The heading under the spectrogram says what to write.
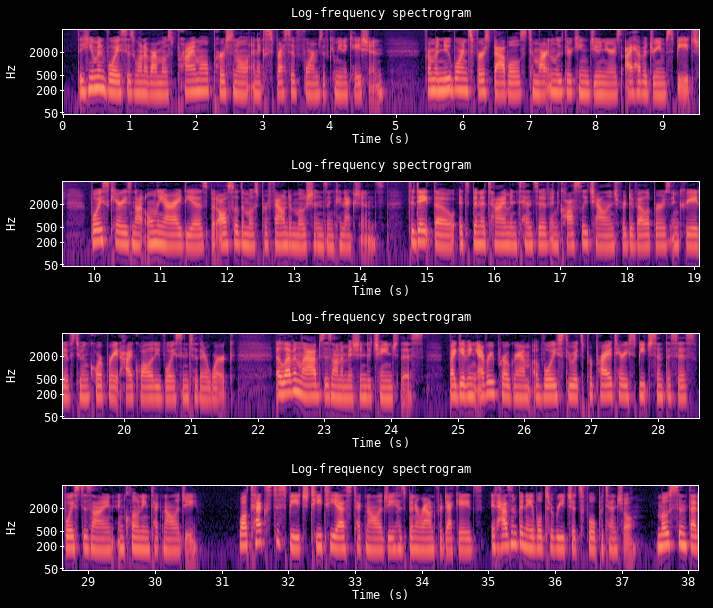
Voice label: Voiceover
